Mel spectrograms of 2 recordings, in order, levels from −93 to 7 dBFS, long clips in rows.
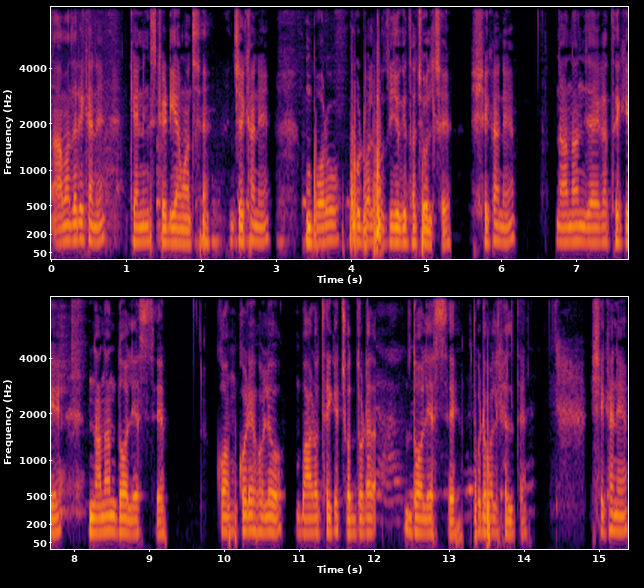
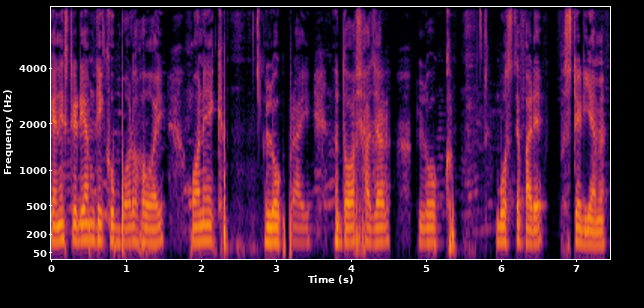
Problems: background sounds at intervals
